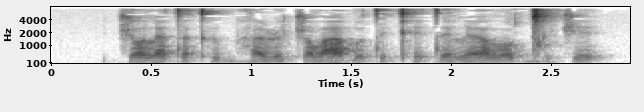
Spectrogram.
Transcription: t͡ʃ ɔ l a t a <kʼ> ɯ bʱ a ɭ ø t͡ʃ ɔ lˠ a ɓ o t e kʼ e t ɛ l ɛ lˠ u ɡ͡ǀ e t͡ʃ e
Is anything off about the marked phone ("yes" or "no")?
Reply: no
